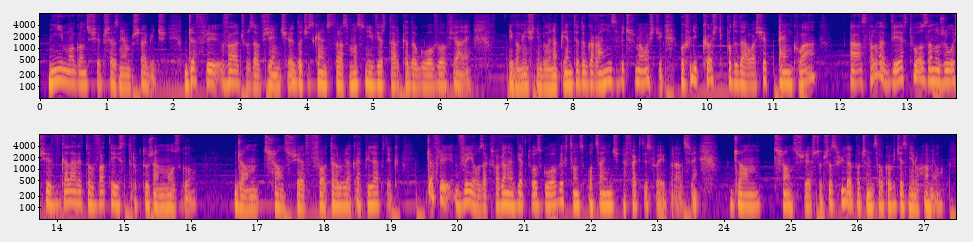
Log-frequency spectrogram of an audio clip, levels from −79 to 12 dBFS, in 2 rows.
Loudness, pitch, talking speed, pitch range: -16 LUFS, 115 Hz, 145 wpm, 105-125 Hz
